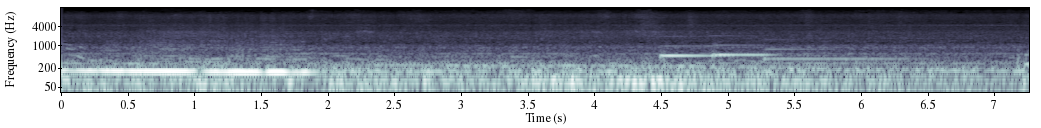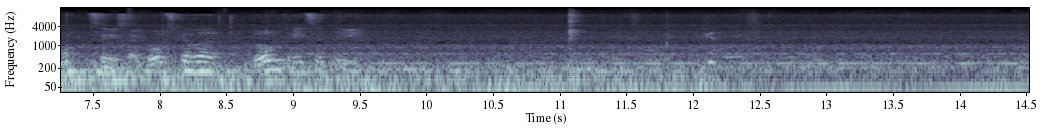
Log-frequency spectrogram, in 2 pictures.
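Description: A vehicle's motor hums and rumbles steadily from inside as it drives along.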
